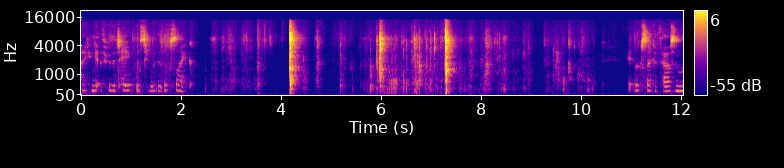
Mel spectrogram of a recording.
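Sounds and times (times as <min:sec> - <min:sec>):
packaging crackling: 0:05.6 - 0:10.2
packing tape ripping: 0:05.8 - 0:09.0.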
